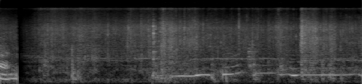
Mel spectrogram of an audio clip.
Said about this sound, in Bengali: নাড়াবো নাড়াবো।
